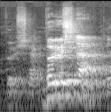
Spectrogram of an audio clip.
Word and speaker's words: Buechner: Buechner.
